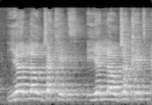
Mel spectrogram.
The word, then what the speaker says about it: yellow jacket: Yellow jacket, as one word, as a compound noun, I stress the first element.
